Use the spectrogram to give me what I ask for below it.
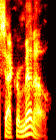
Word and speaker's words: Sacramento: We don't pronounce T's either in California. Sacramento is Sacramento.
